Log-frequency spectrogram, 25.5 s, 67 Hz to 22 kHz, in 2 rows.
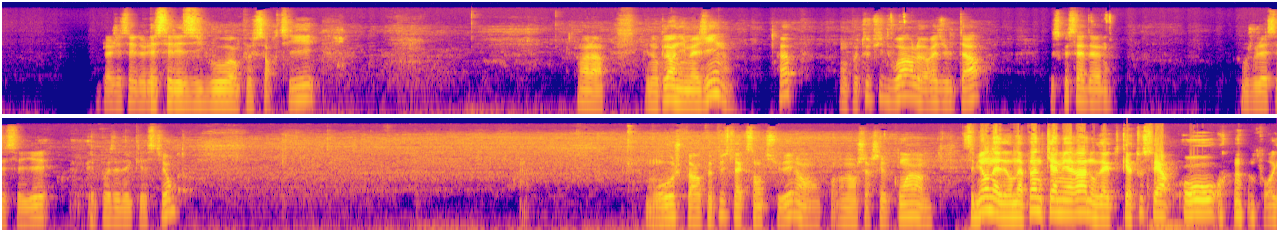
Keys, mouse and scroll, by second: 0.0-2.3 middle drag, 2.3-4.7 drag, 4.7-7.2 middle drag, 7.2-10.4 drag, 20.5 click.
